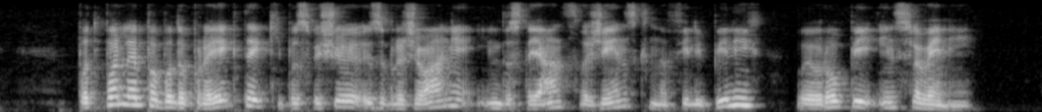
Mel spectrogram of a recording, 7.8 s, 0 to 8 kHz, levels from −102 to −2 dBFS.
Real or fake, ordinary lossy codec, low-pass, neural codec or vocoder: fake; none; 7.2 kHz; vocoder, 22.05 kHz, 80 mel bands, WaveNeXt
